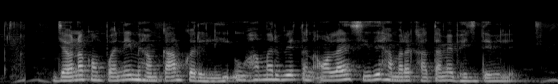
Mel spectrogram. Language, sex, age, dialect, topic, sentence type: Bhojpuri, female, 18-24, Southern / Standard, banking, statement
